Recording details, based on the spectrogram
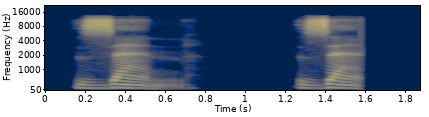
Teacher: And finally, and this is a big one, the third tone on zen. It's a dipping tone. You can't just say it low and flat. It has to go down and then come back up. Think of the shape of a check mark or a little scoop.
